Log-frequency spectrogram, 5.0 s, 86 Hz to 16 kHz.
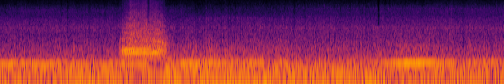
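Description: Yamaha Fazer 600's inline-four engine running at a steady cruising speed, holding one even note, with wind and road rush over the microphone.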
